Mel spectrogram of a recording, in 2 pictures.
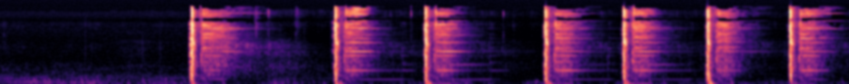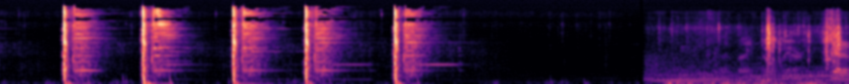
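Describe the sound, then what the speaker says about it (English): A CZ pistol fired at steel targets: about a dozen sharp, evenly spaced shots, each followed by a ringing metallic clang, loud and close, with a low rumble of background noise before and after the string. "I'm going to shoot just that big one in the center."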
